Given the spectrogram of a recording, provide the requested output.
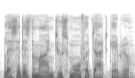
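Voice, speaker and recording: An actor playing a calm, wise male battle-priest advisor who speaks in a grave, counselling way, in a video game cutscene. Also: sits low, unhurried, creaky, full character voice. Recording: voice over orchestral game score.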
